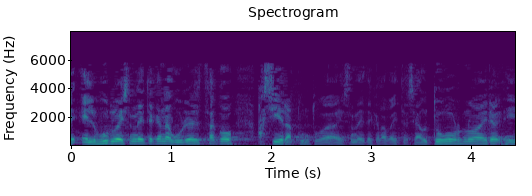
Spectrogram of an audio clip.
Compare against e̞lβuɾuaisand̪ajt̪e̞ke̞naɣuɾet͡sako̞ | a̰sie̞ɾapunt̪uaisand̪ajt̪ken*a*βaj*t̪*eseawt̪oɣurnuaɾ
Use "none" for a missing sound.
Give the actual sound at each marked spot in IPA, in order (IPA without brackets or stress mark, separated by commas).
a, t̪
